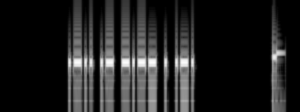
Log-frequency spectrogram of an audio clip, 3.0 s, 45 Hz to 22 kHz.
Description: Morse code, heard as a keyed tone, about 42 wpm, 700 Hz. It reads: LAYER
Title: Sentences from Top 1600 Words - New Word Drill - 45wpm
